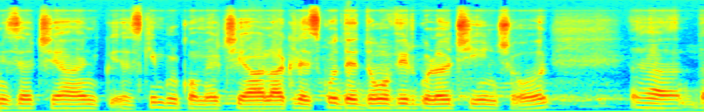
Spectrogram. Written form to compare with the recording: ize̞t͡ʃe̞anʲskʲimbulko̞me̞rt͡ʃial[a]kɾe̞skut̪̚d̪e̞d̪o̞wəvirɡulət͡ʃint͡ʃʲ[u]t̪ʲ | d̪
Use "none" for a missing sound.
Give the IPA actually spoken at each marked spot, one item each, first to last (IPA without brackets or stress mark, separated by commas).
a, o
